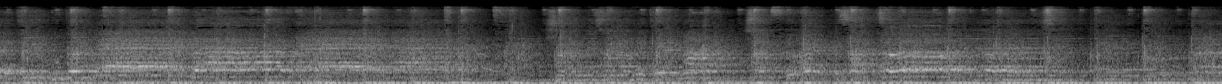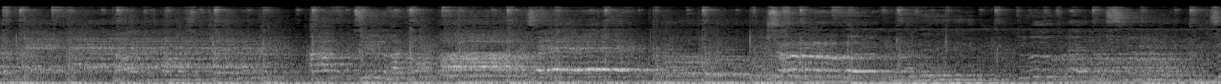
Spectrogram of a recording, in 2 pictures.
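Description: A large choir singing a pop song live with a solo voice and amplified accompaniment, with a strong, steady bass underneath.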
